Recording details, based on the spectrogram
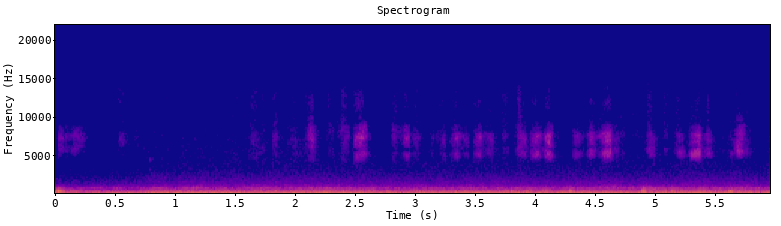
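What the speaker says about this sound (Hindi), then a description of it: "मैं लिख रहा हूं चलो इस चीज को" Chalk or marker scratches across a board in repeated short strokes while an arithmetic problem is worked out, with a low room rumble underneath.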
